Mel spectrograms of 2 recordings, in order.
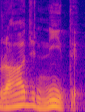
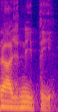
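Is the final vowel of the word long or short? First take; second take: short; long. First: The final vowel is short. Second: The final vowel is long. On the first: The speaker calls it right. "ती रस्व यानी कि छोटी है" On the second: The speaker calls it wrong. "गलत बोला मैं"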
